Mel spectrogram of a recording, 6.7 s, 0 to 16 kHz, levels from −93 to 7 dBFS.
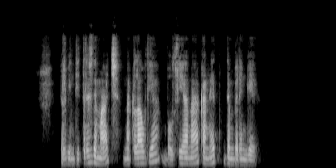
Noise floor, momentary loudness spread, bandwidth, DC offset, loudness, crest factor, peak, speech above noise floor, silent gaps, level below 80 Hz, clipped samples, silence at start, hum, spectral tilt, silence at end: under -90 dBFS; 13 LU; 7.6 kHz; under 0.1%; -22 LUFS; 24 dB; 0 dBFS; over 68 dB; none; -74 dBFS; under 0.1%; 0.85 s; none; -4 dB/octave; 1.65 s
